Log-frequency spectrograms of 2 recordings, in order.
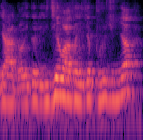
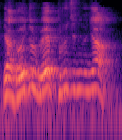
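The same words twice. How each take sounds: First: Offhand, unimpressed quote; indifferent. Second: Louder, higher scolding rebuke; scolding prophet. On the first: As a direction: say it with a shrug, mildly dismissive. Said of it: "시큰둥하게 얘기했죠". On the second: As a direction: scold them like a stern prophet. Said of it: "혼내는 걸로". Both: Retold or imitated.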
